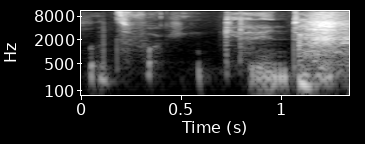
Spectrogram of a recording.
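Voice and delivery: quick hushed whisper; eager whisper. Acted. Co-host agreeing to dive into the episode, eager whisper. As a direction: whisper it fast, like a secret go-ahead.

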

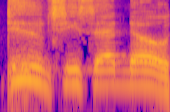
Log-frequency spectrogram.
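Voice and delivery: high, slow schoolboy call-out; mock yell. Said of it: "and he screams out".

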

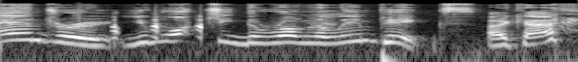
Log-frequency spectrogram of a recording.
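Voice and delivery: high-pitched, laughing exasperation; mock exasperation. Podcaster mock-scolds commentator for his mistake, exasperated. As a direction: scold in disbelief, voice pitched right up.

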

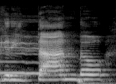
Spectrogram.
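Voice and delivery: a drawn-out excited yell; mock shout. To his empty little office, a drawn-out yell. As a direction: shout it slow, thrilled. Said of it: "corro y grito".

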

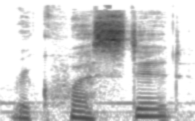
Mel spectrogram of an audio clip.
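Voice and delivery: barely audible inner voice; half-whispered to himself; hushed thought. A narrator's reading. Word echoing in his mind.

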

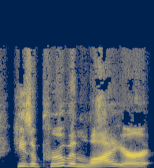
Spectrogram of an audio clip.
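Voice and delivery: ordinary talk

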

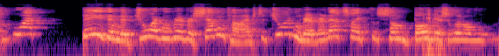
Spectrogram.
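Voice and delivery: high, incredulous outburst at bathing in the Jordan; acting out an outraged warrior; furious disbelief. Naaman, insulted by the prophet, shouts in high outraged disbelief. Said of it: "Naaman is furious".

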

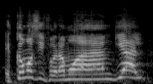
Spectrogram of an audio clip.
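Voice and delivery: normal talking voice

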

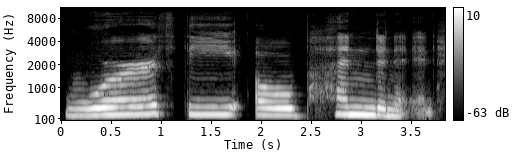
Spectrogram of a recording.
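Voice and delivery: "Worthy opendin-" very slow, drawn out and stumbling; struggling to pronounce. Shown as a demonstration. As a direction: labour through "Worthy opendin-", losing the end of the second word. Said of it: "I can't even say it yet".

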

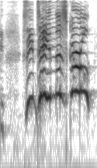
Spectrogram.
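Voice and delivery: very high-pitched incredulous question. Retold or imitated. Telling friend his first reaction to the video, incredulous. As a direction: squeal it in mock disbelief.

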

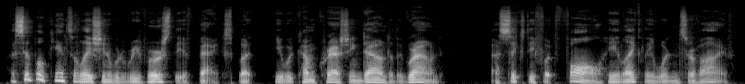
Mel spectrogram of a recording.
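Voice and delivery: ordinary delivery

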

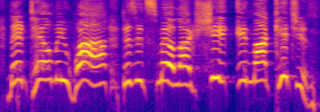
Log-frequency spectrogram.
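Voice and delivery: very high, loud, slow, breaking into laughter; head chef raging at his cooks over the smell; furious chef shout. Pretend. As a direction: demand it at full volume. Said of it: "He goes".

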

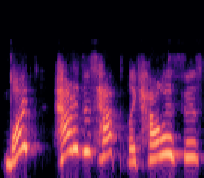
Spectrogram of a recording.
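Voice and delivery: sudden disbelief, voice jumping up; shocked confusion. Retold or imitated. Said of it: "And, like".

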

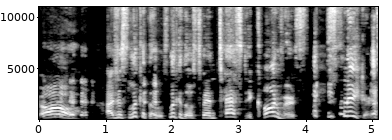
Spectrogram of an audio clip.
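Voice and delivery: high, slow, grand praise of the sneakers; hammed-up Talley admiring Converse; mock Talley gushing. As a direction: swoon over the sneakers like a fashion legend. Voicing Talley complimenting sneakers.

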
